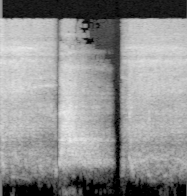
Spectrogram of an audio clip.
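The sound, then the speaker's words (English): Continuous breathing in and out through the mouth, deep belly breaths heard as a few loud, airy rushes following one another with only brief gaps, and no talk. “So we'll be breathing in and out through the mouth. It's going to look and sound like this.”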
